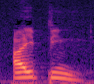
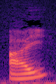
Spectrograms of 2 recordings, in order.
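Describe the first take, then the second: First: Said in the usual way. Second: "Aipim" split as ai, then pim; long pause inside "Aipim"; syllable by syllable. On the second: Shown as a demonstration. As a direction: say "Aipim" as two separate beats. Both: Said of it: "Porque se separa assim".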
